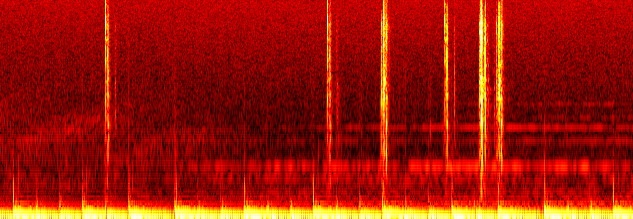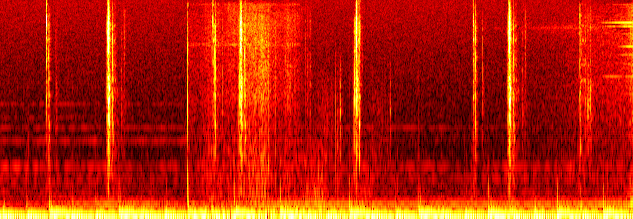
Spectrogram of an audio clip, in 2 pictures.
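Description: Short, sharp interface clicks sound several times.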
